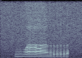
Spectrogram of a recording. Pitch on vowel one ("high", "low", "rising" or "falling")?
falling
